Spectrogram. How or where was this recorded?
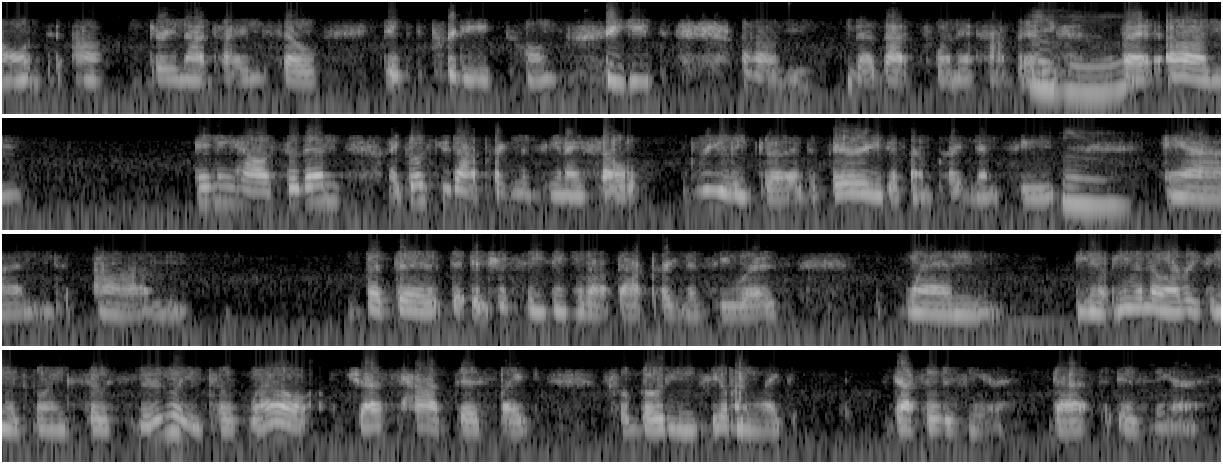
phone line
